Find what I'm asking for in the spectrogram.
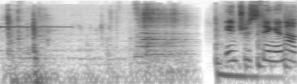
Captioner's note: oven rings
